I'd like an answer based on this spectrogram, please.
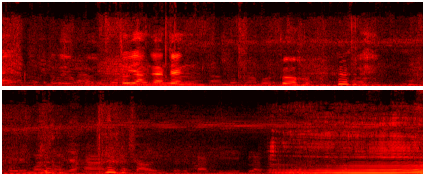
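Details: Colourful cattle in white, black and red-brown coats: a man talks about their colours for several seconds, then a deep, loud, drawn-out moo starts and keeps going to the end.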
